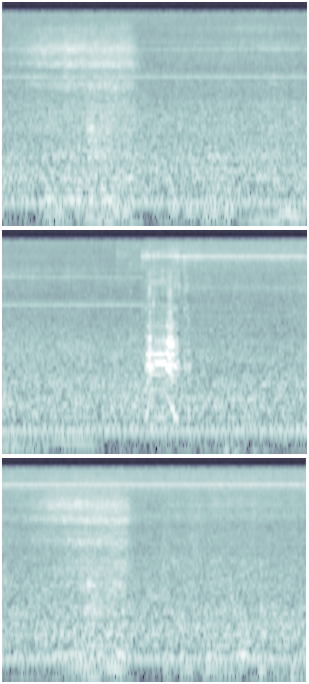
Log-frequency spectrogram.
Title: Keeper snoring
